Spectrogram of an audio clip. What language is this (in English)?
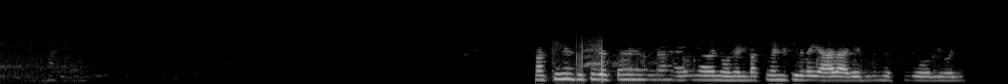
Punjabi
